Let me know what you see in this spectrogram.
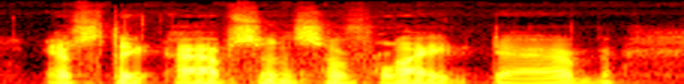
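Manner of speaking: nerdy little voice, done badly. Mimicking how he explained it scientifically to Deb, in a nerdy little Dexter voice. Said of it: "in your nerdy little voice".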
